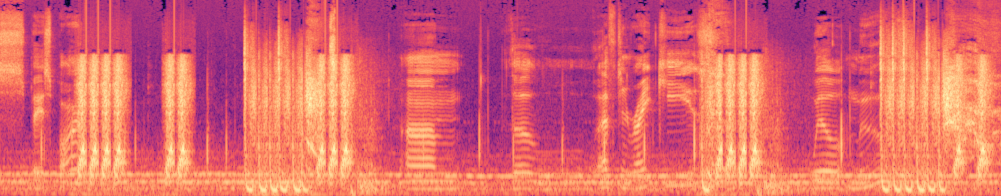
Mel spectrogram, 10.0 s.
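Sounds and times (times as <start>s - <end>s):
speech: 0.1s - 2.3s, 3.2s - 9.9s
video game person approaching: 1.2s - 3.0s, 3.6s - 5.8s, 6.4s - 8.6s.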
